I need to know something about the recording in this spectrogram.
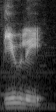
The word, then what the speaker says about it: Beaulieu: Yeah, in 1954, Lord Montague of Lord Montague of Beaulieu, but I think in aristocratic English they pronounce that Bewley. I think. So I'm going to say Lord Montague of Bewley, even though the word is Beaulieu.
